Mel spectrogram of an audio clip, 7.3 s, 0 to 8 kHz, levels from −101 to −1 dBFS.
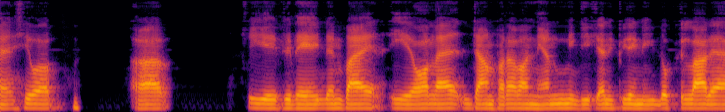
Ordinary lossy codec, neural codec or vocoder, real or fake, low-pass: none; codec, 16 kHz, 0.5 kbps, FunCodec, trained on LibriTTS, 25 frames a second; fake; none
